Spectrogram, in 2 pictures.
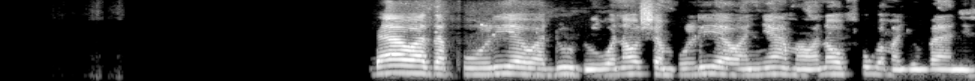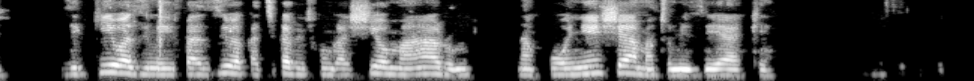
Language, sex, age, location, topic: Swahili, female, 25-35, Dar es Salaam, agriculture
